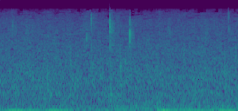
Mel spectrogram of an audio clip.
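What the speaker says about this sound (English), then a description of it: "just the soothing rhythm of the rain" Steady rain falls on a surface in an even, soft wash of drops, constant and fairly quiet with no voices.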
